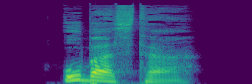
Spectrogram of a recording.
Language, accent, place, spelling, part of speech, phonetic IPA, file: German, Germany, Berlin, oberster, adjective, [ˈoːbɐstɐ], De-oberster.ogg
- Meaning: inflection of oberer: 1. strong/mixed nominative masculine singular superlative degree 2. strong genitive/dative feminine singular superlative degree 3. strong genitive plural superlative degree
